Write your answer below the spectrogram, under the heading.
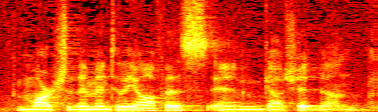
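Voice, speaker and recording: With an American accent, a man with a fairly low pitch speaks at a moderate pace in fairly even intonation. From Texas. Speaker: student activist panelist. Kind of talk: panel discussion.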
